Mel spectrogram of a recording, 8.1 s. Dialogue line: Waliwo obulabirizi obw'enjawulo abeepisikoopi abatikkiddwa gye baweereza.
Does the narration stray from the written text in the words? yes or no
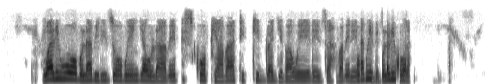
yes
